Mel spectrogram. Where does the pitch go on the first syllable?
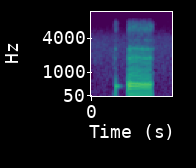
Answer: low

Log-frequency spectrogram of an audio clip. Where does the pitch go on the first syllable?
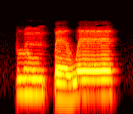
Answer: low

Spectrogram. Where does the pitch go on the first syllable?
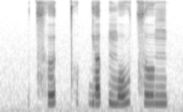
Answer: rising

